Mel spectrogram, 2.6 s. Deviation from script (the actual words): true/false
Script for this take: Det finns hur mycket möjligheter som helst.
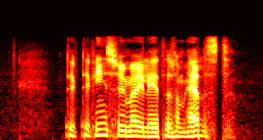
true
